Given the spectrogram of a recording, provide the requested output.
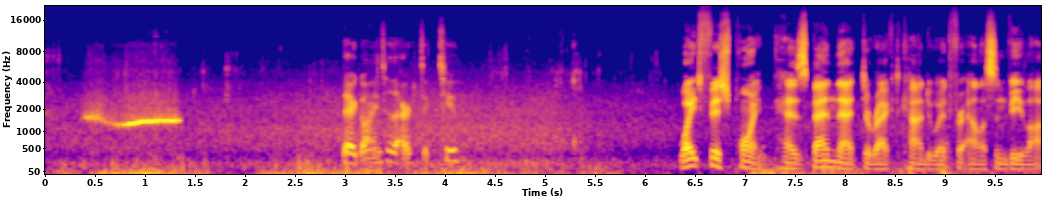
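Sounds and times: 
wind noise: 0.0s - 9.9s
person whistling to imitate a black-bellied plover call: 0.4s - 1.4s
speech: 3.0s - 4.3s, 6.4s - 9.9s.

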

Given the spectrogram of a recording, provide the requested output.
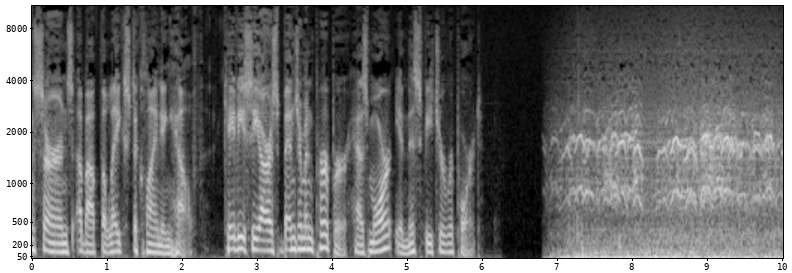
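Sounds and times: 
speech: 0.0s - 6.0s
large flock of geese honking at a wetland refuge: 6.8s - 10.0s.

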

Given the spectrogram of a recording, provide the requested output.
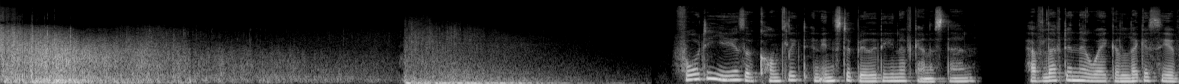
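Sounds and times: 
heavy explosions: 0.0s - 6.6s
speech: 6.8s - 11.7s.

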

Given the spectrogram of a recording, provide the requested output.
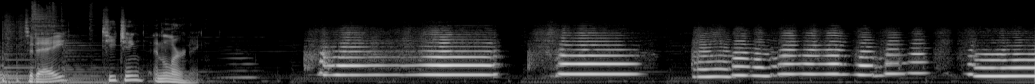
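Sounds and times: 
speech: 0.3s - 2.1s
girl learning trumpet playing over a video call: 3.1s - 10.3s.

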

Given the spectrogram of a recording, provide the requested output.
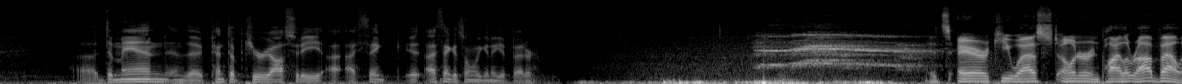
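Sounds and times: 
speech: 1.0s - 5.5s, 9.3s - 11.8s
rooster crowing at Key West International Airport: 7.5s - 9.5s.

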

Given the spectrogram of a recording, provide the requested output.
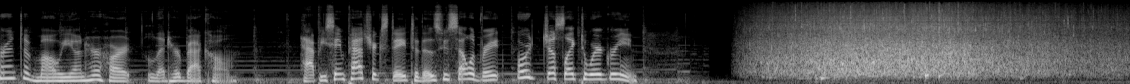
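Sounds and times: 
speech: 0.0s - 6.6s
stream water rushing: 7.4s - 11.2s.

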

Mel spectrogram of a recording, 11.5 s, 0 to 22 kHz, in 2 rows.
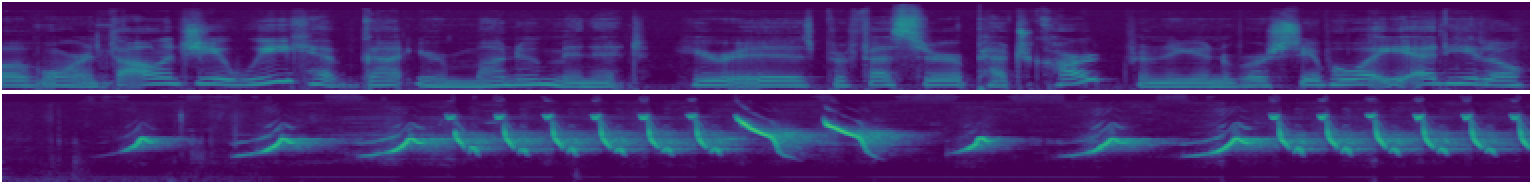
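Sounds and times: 
speech: 0.0s - 5.8s
northern cardinal singing: 6.2s - 11.4s.

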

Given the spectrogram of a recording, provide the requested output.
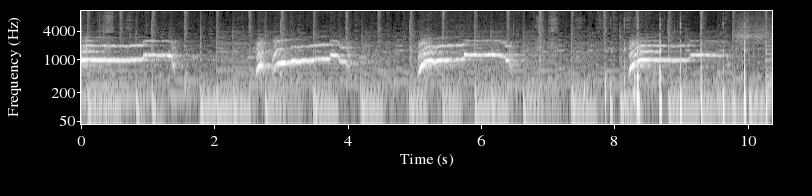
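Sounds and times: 
coyotes howling and yipping: 0.0s - 1.8s, 2.6s - 6.7s, 8.2s - 9.8s
steady low rhythmic backing: 0.0s - 10.3s
laughter: 6.6s - 10.3s.

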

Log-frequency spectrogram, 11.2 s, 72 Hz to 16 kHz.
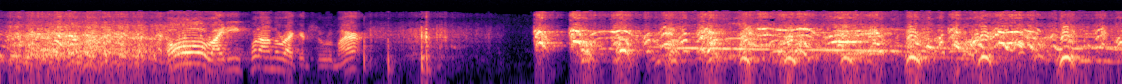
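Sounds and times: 
laughter: 0.0s - 2.1s, 6.6s - 11.2s
speech: 2.2s - 3.9s
several dogs barking, yipping and whining excitedly: 5.3s - 11.2s.

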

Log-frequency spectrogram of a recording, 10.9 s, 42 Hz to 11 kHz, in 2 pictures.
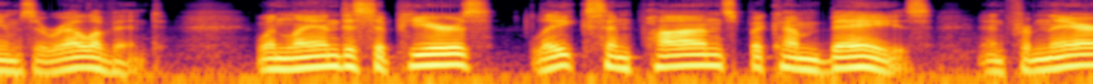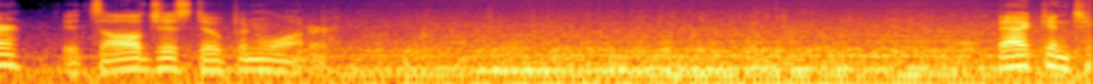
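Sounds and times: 
speech: 0.0s - 7.4s, 10.5s - 10.9s
boat engine droning through rough water on a bay in Terrebonne Parish Louisiana: 5.6s - 10.9s
water wash from a boat moving through rough water: 5.6s - 10.9s.

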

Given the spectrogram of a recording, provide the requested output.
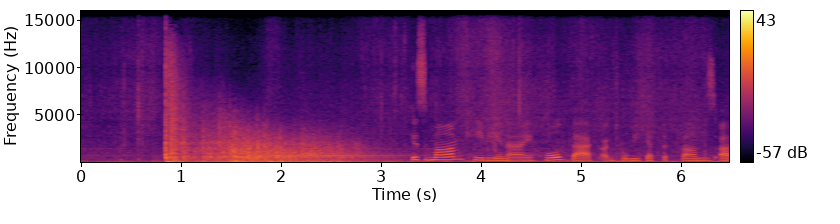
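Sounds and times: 
hunting rifle shot: 0.8s - 4.5s
long rolling rumble trailing from the rifle shot: 0.8s - 5.1s
speech: 3.3s - 6.4s.

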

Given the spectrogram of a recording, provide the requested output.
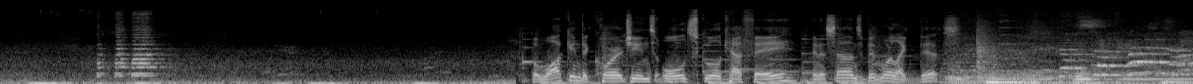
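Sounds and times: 
urban street traffic of passing cars: 0.0s - 6.8s, 9.4s - 11.9s
car horn toot: 1.0s - 1.8s
speech: 5.3s - 11.0s.

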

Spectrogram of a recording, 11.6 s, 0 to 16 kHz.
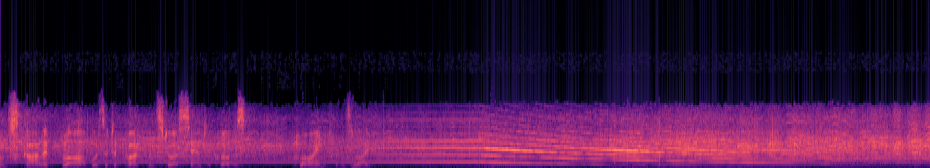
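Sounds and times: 
siren wailing: 0.0s - 11.6s
speech: 0.3s - 4.8s.

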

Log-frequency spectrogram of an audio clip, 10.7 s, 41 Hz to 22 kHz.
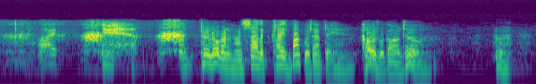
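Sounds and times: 
low steady hum: 0.0s - 10.7s
agitated horse in a corral neighing: 0.1s - 2.2s, 3.1s - 3.8s
speech: 0.8s - 2.9s, 3.6s - 8.7s, 9.9s - 10.7s.

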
